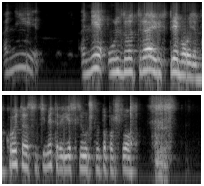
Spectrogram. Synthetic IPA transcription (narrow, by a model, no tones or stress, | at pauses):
ɐnʲi | ɐnʲɪʔʊlʲɪd̪vət̪ʲɾʲæjʊixt̪ɾʲe̞bəvənʲɪjəkɐkojət̪əsənʲtʲɪmʲe̞t̪ɾjesʲlʲɪuʂnɐt̪o̞pɐʂlˠo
